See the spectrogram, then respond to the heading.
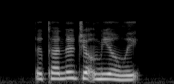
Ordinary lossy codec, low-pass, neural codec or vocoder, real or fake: none; none; codec, 16 kHz, 2 kbps, FunCodec, trained on Chinese and English, 25 frames a second; fake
